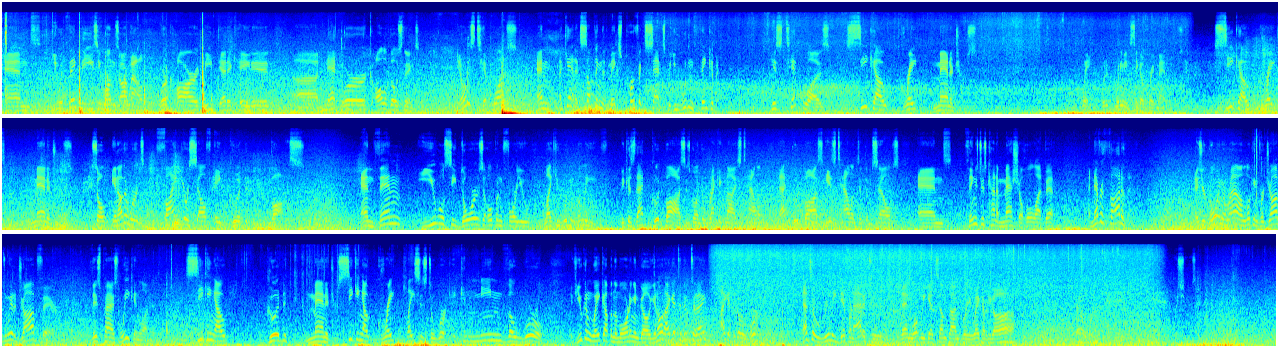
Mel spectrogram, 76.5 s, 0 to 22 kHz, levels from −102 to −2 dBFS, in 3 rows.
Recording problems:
wind in the background; very loud; throughout; 3 dB above the speech

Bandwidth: 14.5 kHz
